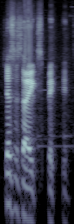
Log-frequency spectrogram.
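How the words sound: It is said with a put-on Russian accent. The speaker calls it right.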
